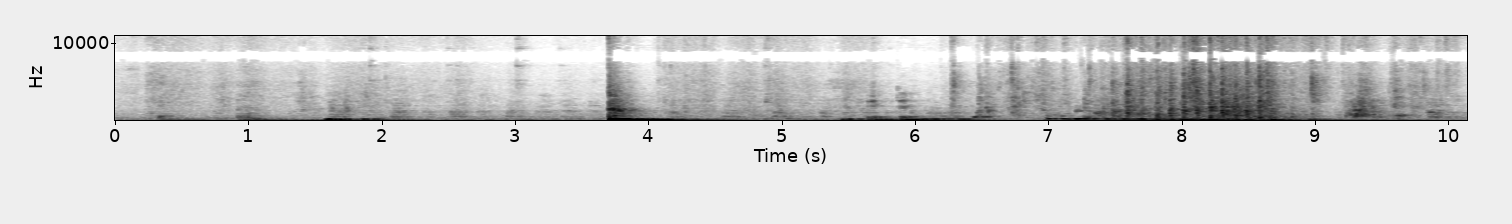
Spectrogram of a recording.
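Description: A Labrador making low vocal sounds during its bath, with one sudden loud one about four seconds in. Water is poured over its wet coat from a mug in the later seconds.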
